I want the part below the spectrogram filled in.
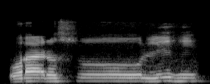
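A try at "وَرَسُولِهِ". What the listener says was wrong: মাশাআল্লাহ, হি টান দেবেন।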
